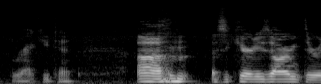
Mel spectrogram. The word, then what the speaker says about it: Rakuten: I always pronounce that wrong. Rakuten.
